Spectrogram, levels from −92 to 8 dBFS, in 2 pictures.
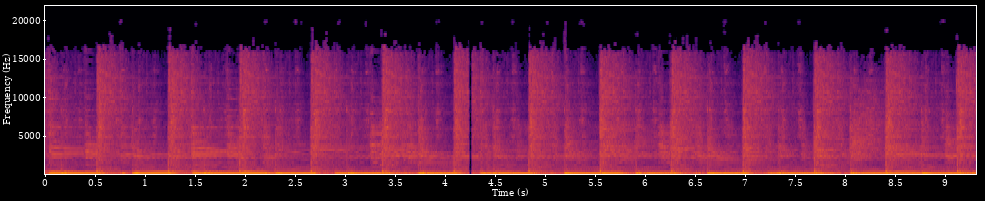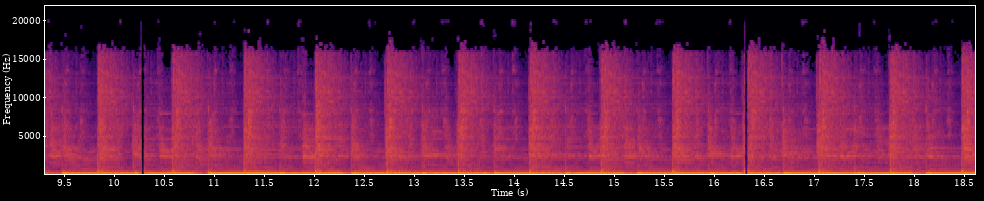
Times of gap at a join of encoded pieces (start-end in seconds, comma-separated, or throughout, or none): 4.24-4.27, 10.27-10.31, 16.31-16.34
